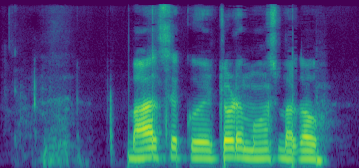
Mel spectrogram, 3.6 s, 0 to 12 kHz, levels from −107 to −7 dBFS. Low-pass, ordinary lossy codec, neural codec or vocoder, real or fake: 10.8 kHz; AAC, 48 kbps; autoencoder, 48 kHz, 128 numbers a frame, DAC-VAE, trained on Japanese speech; fake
